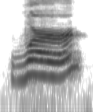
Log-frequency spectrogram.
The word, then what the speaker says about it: were: w e r e in this word the letters e r e stand for the er sound blend with me er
